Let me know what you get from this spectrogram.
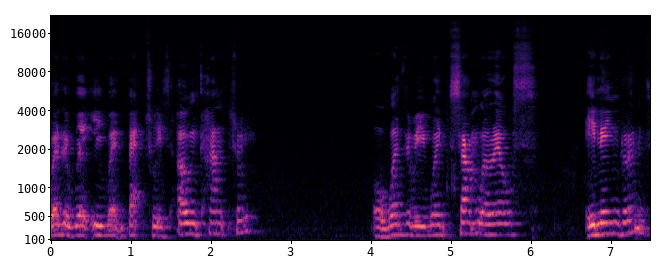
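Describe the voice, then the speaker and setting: Over audible room echo, a woman speaks with vocal fry at a fairly slow pace. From London East End. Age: 90s. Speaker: elderly local resident. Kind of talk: interview. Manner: repetitive, conversational.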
